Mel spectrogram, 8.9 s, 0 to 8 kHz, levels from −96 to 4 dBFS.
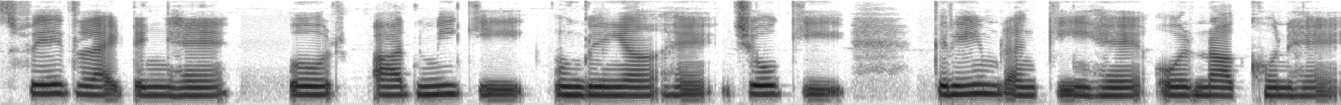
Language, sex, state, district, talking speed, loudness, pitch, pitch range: Hindi, female, Uttar Pradesh, Jyotiba Phule Nagar, 105 wpm, -15 LUFS, 190 Hz, 180-205 Hz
